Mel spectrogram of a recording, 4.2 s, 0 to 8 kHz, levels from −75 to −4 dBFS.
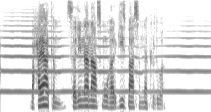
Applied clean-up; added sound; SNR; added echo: none; Trumpet; 8 dB; none.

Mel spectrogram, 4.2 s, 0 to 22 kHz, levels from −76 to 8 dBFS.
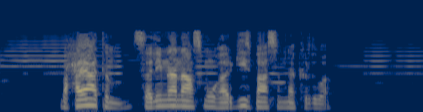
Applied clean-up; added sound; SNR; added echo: classical method Wiener filter.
